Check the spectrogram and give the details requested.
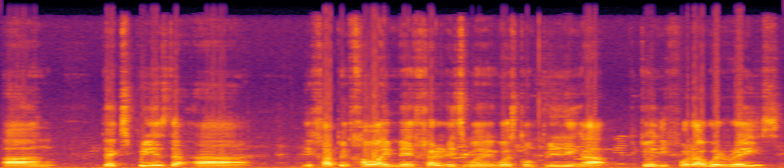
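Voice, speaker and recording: A man's voice: fairly high pitch, mellow, low-quality recording. Peruvian-accented man, outdoor traffic behind. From Peru. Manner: halting, searching for words. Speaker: guest, runner. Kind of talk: casual interview. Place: outdoors by the beach. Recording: outdoor noise, passing traffic.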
